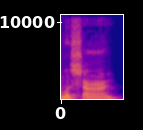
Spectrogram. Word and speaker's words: Lasean: Now I'm going to let you pronounce your last name. My stage name is Lasean, and Lasean is my middle name. Okay. We're going to go with Lasean.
